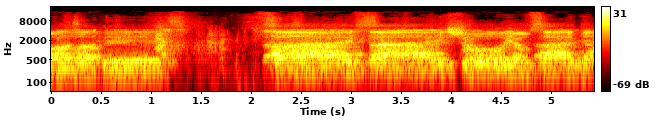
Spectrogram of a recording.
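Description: A group of young men singing a cappella, with a short break between lines about a second in before the singing picks up again.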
